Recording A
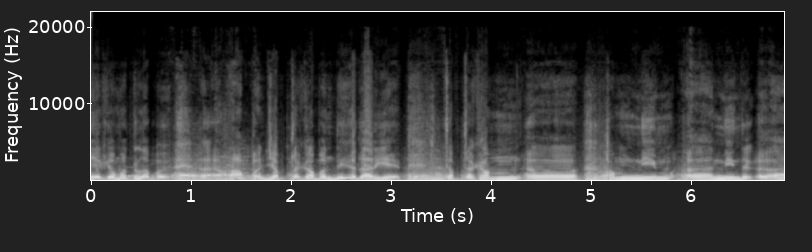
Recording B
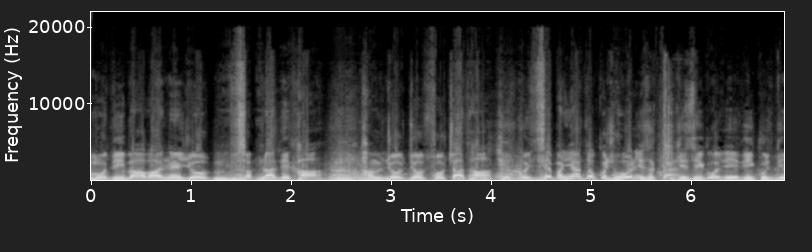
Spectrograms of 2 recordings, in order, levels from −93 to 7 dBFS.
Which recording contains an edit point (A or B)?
B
